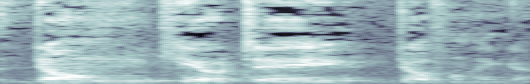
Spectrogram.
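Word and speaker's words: Donquixote Doflamingo: The correct way to pronounce it is Don Quixote do Flamingo.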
